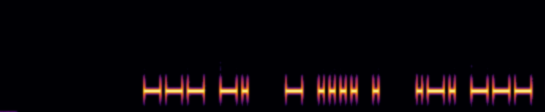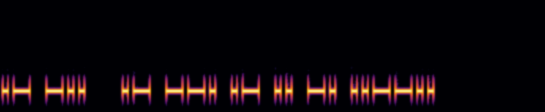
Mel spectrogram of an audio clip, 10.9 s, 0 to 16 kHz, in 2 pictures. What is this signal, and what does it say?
Morse code, heard as a keyed tone, about 21 wpm, 700 Hz. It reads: ON THE ROAD AGAIN?
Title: Sentences from Top 1000 Words - Review Part 2 - 22wpm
